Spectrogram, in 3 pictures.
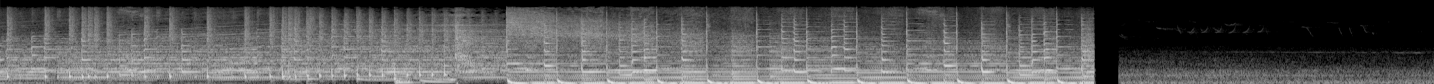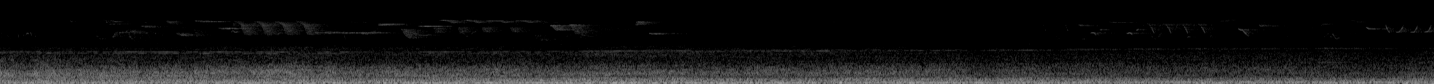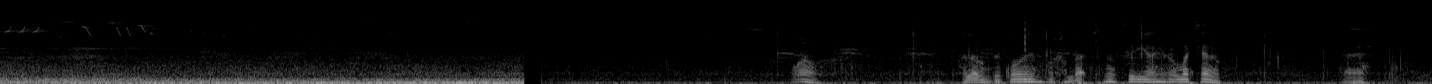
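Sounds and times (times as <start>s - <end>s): small birds chattering: 36.0s - 43.0s.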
